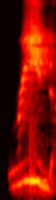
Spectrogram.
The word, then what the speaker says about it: Read: Read.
